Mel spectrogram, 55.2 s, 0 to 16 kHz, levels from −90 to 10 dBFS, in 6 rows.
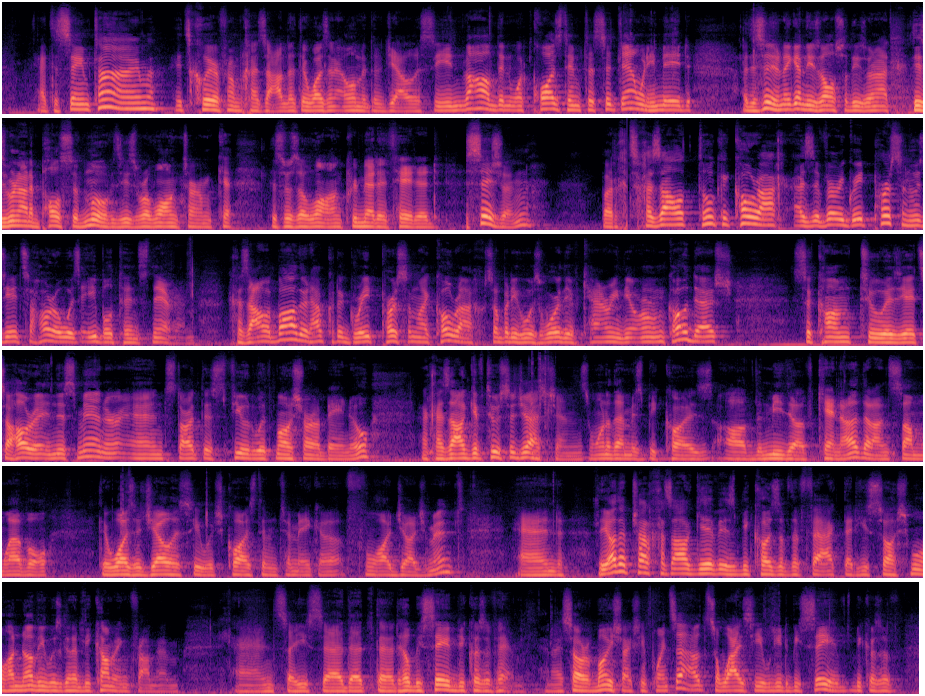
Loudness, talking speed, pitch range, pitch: -18 LUFS, 195 wpm, 120-155 Hz, 130 Hz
